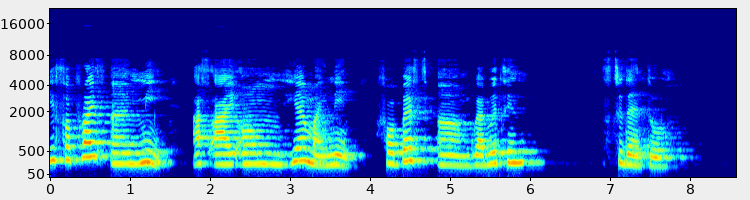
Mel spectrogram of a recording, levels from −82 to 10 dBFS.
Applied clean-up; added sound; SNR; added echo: none; none; none; none.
